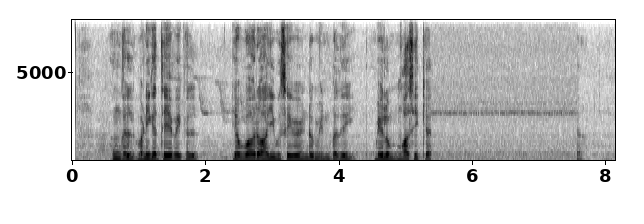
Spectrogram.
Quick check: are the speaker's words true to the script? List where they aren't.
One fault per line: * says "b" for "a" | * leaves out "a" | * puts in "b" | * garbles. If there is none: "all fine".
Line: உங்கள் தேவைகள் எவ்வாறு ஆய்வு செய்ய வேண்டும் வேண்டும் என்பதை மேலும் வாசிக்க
* puts in "வணிக"
* leaves out "வேண்டும்"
